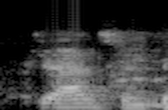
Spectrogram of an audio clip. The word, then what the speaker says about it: Janzen: So Courtney Janzen, is that how you pronounce it, or is Jansen? It's Janzen, right? – Janzen, J-A-N-Z-E-N, yes, sir.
